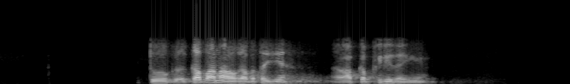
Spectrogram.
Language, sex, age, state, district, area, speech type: Urdu, male, 45-60, Bihar, Araria, rural, conversation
